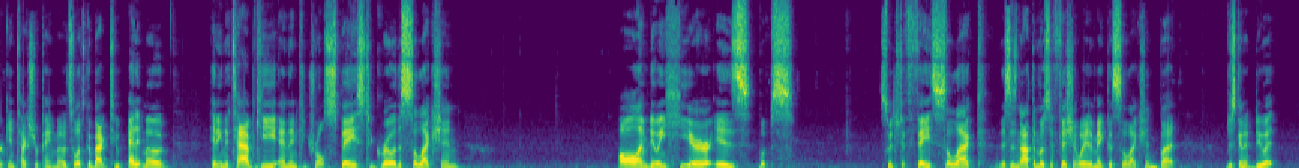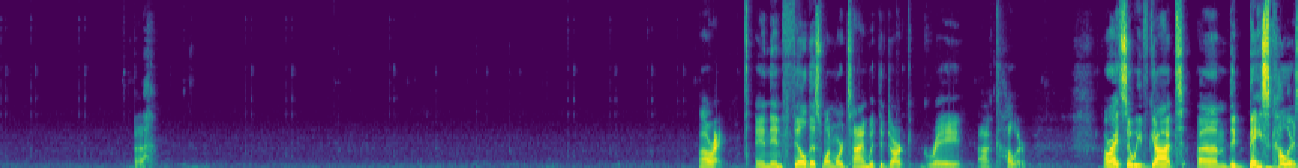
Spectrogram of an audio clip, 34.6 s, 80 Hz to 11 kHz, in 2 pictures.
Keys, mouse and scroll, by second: 0.1 Tab, 6.6 middle click, 7.0 ctrl+middle click, 8.6 shift+middle click, 10.3 ctrl+z, 11.5 3, 13.7 ctrl+z, 15.9 shift+middle click, 19.2 ctrl+alt+shift+z, 19.5 ctrl+alt+shift+z, 21.9 middle click, 23.0 shift+middle click, 23.7 middle click, 26.8 ctrl+middle click, 28.0 alt+shift+Tab, 29.3 click, 29.9 shift+middle click, 30.6 a, 30.7 a, 31.4 a, 31.9 shift+middle click, 32.1 ctrl+middle click, 32.3 middle click, 33.2 shift+middle click, 33.5 ctrl+middle click.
